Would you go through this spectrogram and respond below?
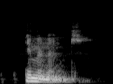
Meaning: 1. Naturally part of something; existing throughout and within something; intrinsic 2. Of something which has always already been
- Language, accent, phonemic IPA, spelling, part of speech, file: English, Southern England, /ˈɪmənənt/, immanent, adjective, LL-Q1860 (eng)-immanent.wav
